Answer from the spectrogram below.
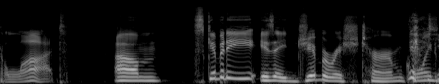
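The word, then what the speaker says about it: skibidi: It is pronounced skibbity.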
